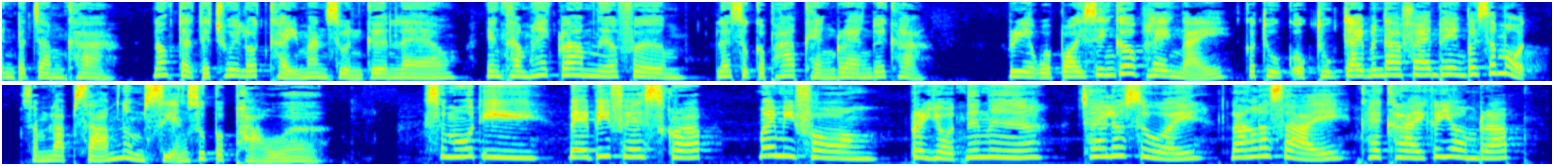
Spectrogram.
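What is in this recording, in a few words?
Thai female; voice-over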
